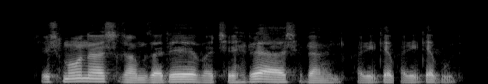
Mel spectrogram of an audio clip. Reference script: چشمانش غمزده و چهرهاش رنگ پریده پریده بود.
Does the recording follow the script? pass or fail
pass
